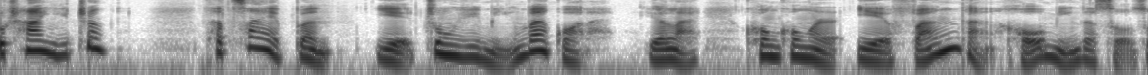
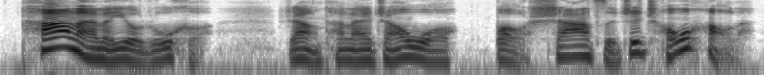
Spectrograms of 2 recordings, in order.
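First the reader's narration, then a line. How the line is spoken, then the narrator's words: Cold sneering laugh. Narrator (Chinese): 连声冷笑道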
